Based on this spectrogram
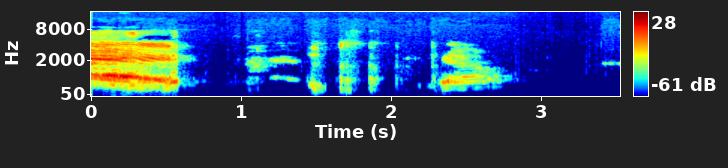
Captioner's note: laughs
